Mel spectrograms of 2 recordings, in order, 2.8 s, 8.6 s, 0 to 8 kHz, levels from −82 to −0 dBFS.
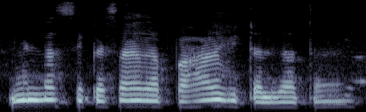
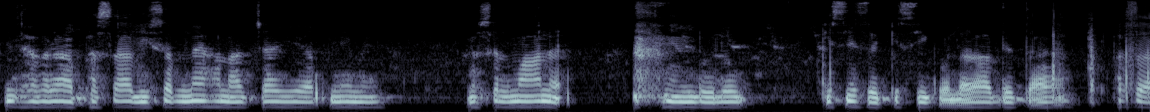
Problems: constant background noise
